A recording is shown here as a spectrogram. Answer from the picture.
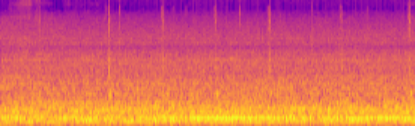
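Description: Steady low background hiss with a faint hum in the second half, and no distinct events.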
